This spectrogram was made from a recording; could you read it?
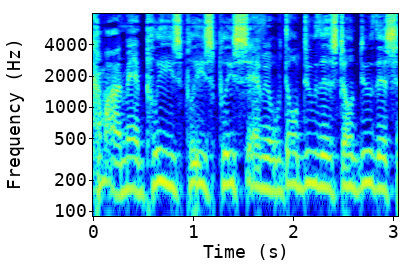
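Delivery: acted desperate begging. Retelling a story, the speaker acts out a man begging another: imitating desperate begging. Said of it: "He's begging him, begging him".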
